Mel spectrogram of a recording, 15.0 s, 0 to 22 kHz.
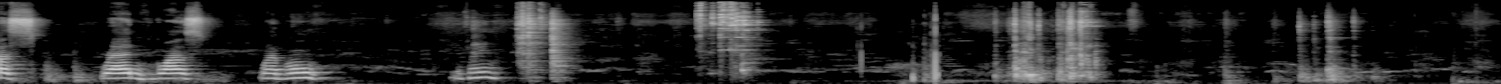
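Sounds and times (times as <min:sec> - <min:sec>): dishes and cups clinking: 0:04.7 - 0:05.8, 0:07.0 - 0:07.8, 0:09.2 - 0:11.2, 0:13.0 - 0:13.8.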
